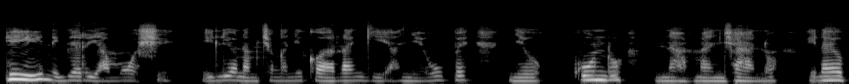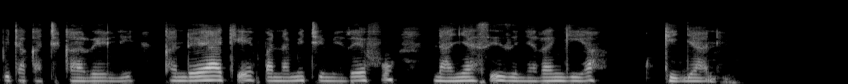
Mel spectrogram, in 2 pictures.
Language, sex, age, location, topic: Swahili, female, 25-35, Mombasa, government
